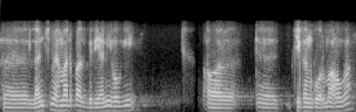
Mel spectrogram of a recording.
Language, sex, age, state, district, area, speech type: Urdu, male, 30-45, Delhi, North East Delhi, urban, conversation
